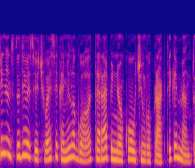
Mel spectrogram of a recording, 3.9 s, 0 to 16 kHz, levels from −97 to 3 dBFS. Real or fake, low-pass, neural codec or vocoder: fake; 7.2 kHz; codec, 16 kHz, 8 kbps, FunCodec, trained on LibriTTS, 25 frames a second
